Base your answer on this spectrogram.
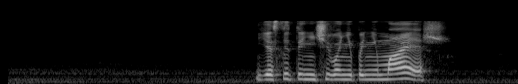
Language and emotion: Russian, angry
